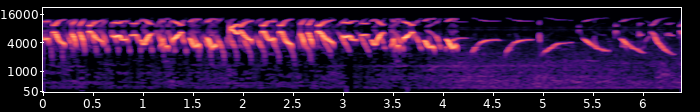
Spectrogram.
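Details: Oriental white-eye giving its rolling song, recorded as a master for training other songbirds: a fast, continuous rolling warble of high twittering notes, then slowing into separate thin, downslurred whistles.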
